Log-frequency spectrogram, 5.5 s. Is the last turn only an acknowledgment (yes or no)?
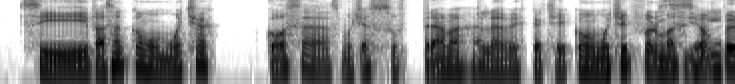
yes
